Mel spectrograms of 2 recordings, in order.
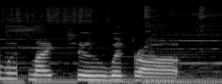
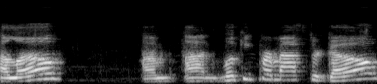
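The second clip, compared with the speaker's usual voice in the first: loud yelling, shouting; 13 dB louder than usual. Calling a school on the phone in character: yelling into the phone. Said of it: "could you please not yell into my ear".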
